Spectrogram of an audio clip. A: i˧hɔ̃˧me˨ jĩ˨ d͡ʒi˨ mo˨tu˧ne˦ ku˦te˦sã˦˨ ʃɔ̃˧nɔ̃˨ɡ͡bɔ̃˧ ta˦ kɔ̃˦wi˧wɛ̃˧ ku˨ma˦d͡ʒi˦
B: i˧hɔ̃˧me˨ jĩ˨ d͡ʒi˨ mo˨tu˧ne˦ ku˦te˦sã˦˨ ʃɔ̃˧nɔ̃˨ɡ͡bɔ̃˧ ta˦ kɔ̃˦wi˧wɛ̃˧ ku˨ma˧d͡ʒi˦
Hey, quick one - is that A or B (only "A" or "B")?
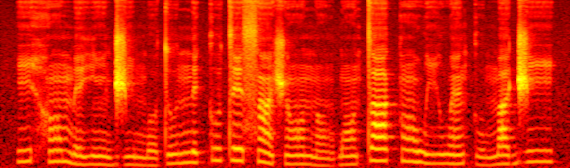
B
